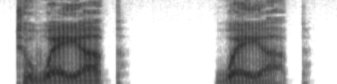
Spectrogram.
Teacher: we insert a little Y sound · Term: linking sound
